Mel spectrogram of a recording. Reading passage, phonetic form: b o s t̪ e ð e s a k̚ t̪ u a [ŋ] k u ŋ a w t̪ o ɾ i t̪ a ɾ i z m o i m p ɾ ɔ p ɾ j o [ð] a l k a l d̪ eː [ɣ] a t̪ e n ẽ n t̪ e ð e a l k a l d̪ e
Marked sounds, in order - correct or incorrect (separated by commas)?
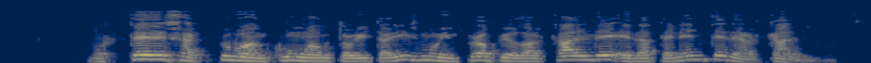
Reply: correct, correct, incorrect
